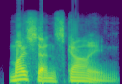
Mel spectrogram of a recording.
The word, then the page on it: mise en scène: American English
